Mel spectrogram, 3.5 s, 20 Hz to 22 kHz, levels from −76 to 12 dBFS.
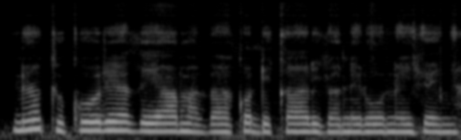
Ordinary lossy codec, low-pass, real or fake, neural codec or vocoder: none; none; fake; codec, 44.1 kHz, 2.6 kbps, SNAC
